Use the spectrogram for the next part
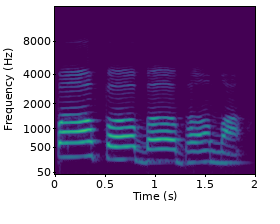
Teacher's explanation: तो जब भी हम इनका उच्चारण करते हैं हमारे दोनों होठ आपस में मिलते हैं। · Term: प वर्ग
